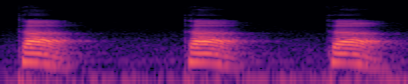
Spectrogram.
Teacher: ujung lidah berada di gigi seri ee gigi seri atas bagian dalam. Gigi seri atas ini gigi seri atas bagian dalamnya. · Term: huruf ta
